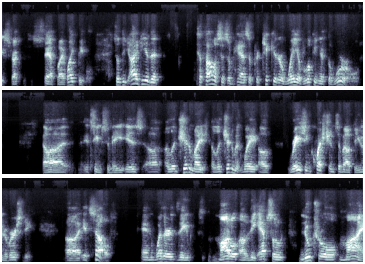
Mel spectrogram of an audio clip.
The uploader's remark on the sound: This event is presented by the Lumen Christi Institute Forum on the Church in Higher Education as part of its Liberal Arts Colloquium. This event was presented as a live webinar.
